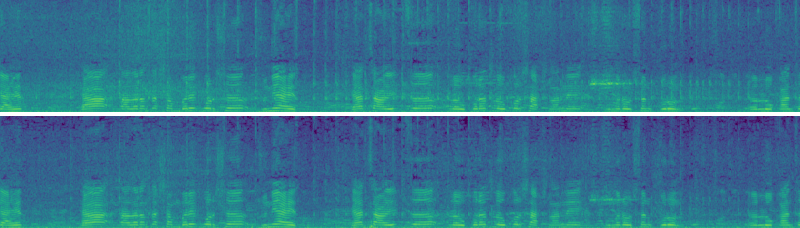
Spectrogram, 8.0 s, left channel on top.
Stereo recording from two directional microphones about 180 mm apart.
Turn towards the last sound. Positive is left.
turn(degrees=-35)  # may be behind; listen again after turning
